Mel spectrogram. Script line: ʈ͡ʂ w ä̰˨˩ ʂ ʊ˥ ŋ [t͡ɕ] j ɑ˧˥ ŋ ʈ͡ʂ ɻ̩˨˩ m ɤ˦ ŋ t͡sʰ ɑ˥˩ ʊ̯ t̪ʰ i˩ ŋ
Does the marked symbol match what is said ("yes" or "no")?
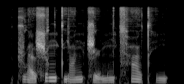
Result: no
